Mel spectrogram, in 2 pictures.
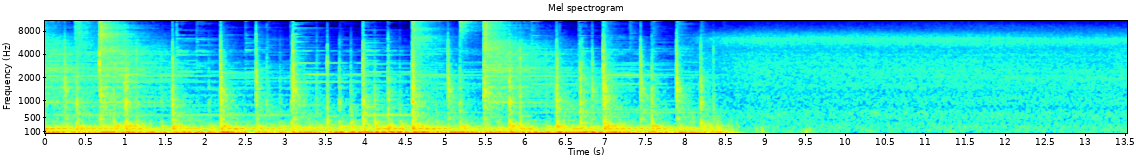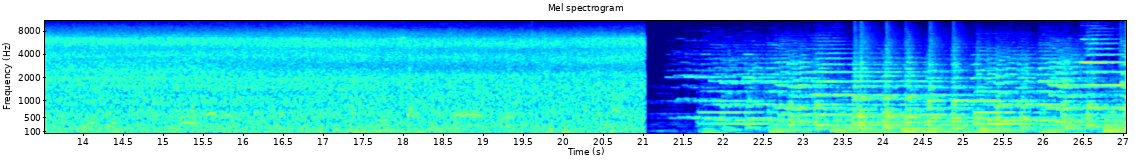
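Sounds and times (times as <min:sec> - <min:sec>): drum-led music: 0:00.0 - 0:08.7
small waves breaking on sand: 0:08.7 - 0:21.0.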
